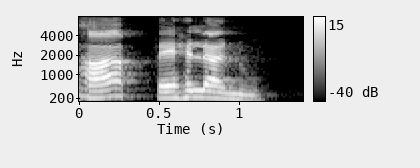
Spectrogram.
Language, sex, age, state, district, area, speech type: Gujarati, female, 60+, Gujarat, Anand, urban, read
